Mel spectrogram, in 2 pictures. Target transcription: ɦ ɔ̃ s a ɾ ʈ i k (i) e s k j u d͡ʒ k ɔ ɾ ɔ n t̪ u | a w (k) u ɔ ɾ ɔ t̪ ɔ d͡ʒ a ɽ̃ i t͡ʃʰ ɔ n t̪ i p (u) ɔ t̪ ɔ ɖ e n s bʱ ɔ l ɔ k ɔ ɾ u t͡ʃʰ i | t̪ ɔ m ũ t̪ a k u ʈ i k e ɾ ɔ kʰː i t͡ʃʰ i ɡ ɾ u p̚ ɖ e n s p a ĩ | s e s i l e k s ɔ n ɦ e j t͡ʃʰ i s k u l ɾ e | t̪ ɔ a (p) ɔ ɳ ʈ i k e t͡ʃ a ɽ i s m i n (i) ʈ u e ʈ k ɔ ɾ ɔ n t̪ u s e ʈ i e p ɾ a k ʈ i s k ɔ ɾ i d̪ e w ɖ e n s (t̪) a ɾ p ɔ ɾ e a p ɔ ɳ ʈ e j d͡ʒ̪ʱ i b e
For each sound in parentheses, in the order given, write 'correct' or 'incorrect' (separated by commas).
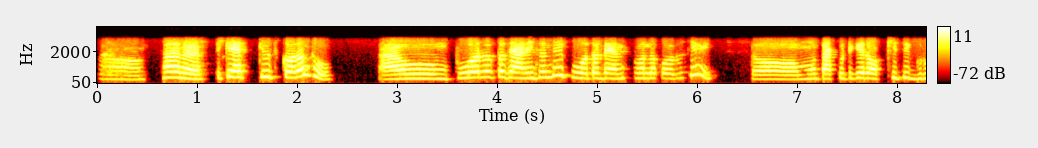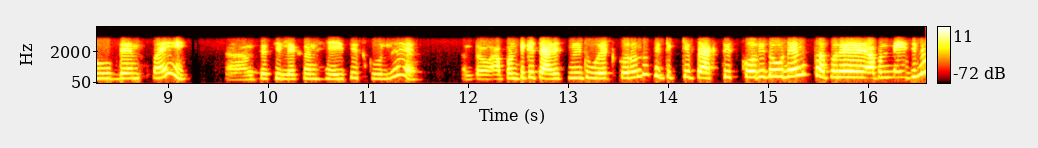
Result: incorrect, incorrect, correct, correct, correct, correct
